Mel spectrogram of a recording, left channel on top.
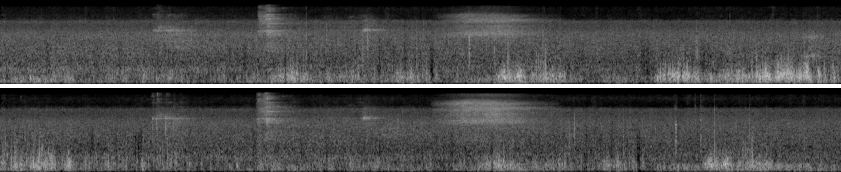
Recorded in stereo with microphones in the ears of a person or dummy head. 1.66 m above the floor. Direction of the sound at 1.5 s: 25° right (ahead or behind).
